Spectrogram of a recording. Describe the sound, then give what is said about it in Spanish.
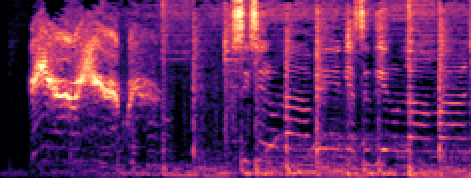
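A cat lets out one loud, drawn-out meow, followed by a busy stretch of clicks, knocks and fainter tonal sounds continuing underneath. “Y Simón le dijo que tendría que salvar a sus amigos gansos del gato”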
